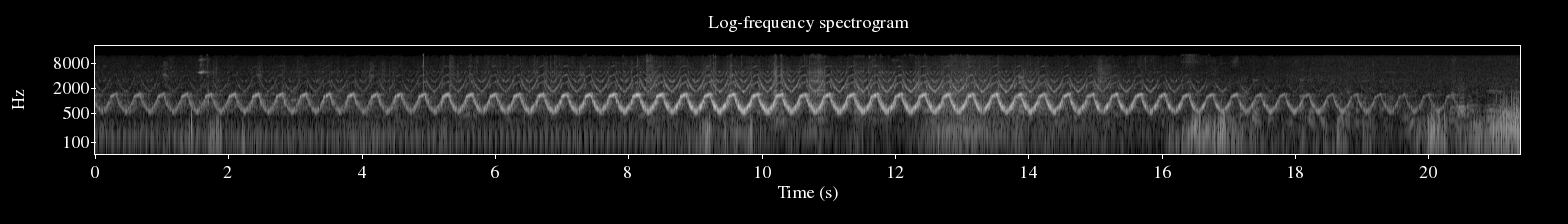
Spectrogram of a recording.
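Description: Vehicle-mounted electronic siren in fast yelp mode, sweeping quickly up and down about three to four times a second. It grows louder as the vehicle approaches, peaks about halfway through, then fades as it drives away.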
